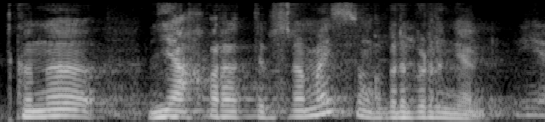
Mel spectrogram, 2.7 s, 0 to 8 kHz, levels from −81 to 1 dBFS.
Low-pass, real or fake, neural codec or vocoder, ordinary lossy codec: 7.2 kHz; fake; vocoder, 44.1 kHz, 128 mel bands, Pupu-Vocoder; none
